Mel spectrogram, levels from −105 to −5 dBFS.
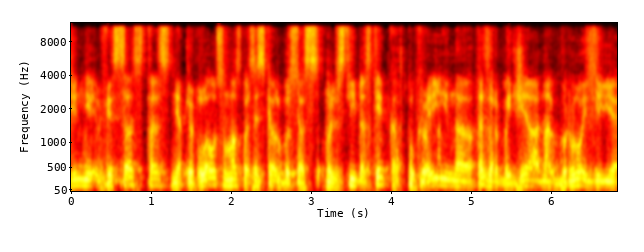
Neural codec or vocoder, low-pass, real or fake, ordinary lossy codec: codec, 24 kHz, 1.5 kbps, HILCodec; 10.8 kHz; fake; AAC, 48 kbps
